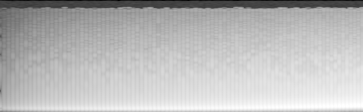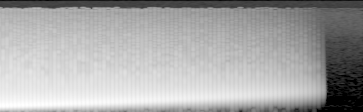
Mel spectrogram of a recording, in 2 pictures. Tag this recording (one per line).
fm
synth
glitch
noise
modular
nord
funny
